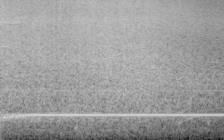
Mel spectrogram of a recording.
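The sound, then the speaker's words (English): An air raid siren blares a single loud, steady mid-pitched tone that rises briefly at the start and then holds without a break, over a broad hissing wash of noise, during a civil defense drill in South Korea for the Uchi Freedom Shield exercise as police halt vehicles. No one speaks. “An air raid siren blares as police halt vehicles and pedestrians are ushered to shelter.”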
